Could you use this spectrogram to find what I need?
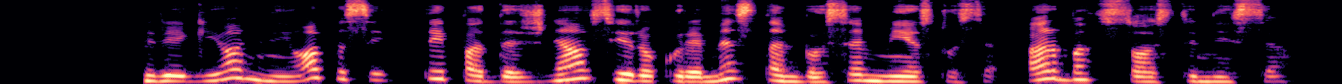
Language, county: Lithuanian, Alytus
